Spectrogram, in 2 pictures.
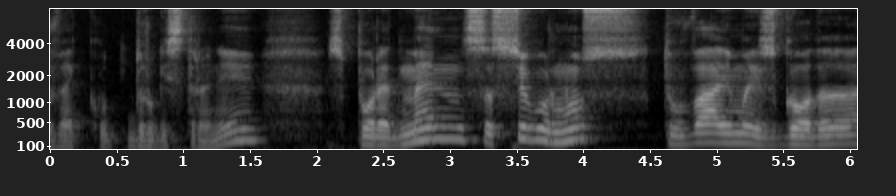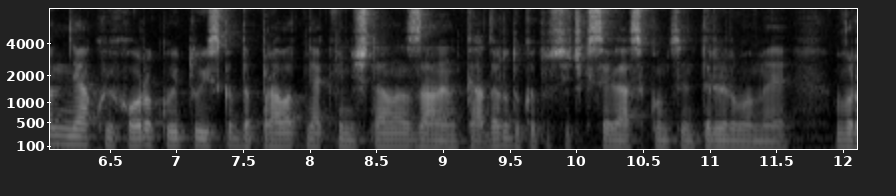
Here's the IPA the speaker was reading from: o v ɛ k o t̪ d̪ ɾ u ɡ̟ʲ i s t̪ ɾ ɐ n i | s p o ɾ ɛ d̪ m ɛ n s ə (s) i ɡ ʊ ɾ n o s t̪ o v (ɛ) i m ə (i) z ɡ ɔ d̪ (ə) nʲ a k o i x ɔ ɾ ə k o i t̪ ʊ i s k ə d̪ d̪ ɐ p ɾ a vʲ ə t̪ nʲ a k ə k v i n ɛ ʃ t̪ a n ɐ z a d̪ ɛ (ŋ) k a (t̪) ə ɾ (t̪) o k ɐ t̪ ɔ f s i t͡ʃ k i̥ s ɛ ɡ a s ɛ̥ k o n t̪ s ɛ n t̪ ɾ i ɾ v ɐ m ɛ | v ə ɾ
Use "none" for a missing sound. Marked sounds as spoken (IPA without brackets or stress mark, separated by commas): sː, a, i, ə, n, d̪, d̪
